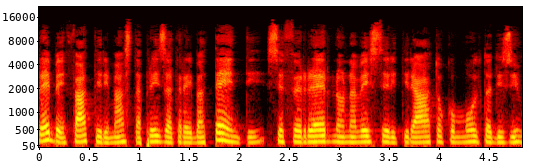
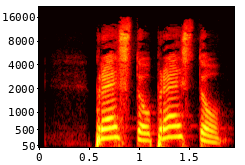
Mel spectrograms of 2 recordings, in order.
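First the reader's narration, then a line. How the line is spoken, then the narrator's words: Hurried shouting. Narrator (Italian): diceva anche Ferrer di dentro, gridando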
